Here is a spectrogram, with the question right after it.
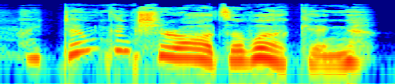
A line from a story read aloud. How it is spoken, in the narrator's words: Becca sighed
